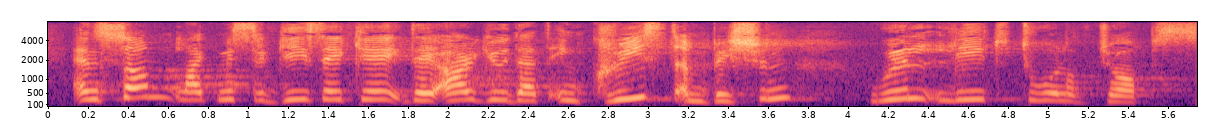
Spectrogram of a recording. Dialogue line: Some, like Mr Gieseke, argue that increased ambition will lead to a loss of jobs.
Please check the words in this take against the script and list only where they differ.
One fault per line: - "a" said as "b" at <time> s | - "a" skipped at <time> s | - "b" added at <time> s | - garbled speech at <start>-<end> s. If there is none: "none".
- "loss" skipped at 5.1 s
